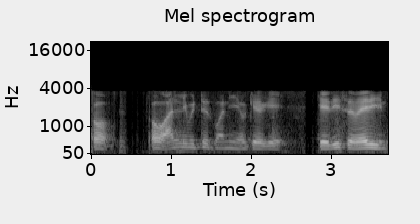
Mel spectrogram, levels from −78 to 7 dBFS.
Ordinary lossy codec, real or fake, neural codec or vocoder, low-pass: none; real; none; 3.6 kHz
